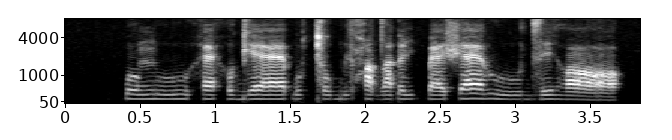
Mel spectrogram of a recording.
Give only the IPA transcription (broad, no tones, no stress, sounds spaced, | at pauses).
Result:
k͡p o ŋ uː h æ h o ɡʲ æː ɓ o ǀ o b u lʲ ħ ɒ dˤ e ɗ iː k͡p æ ʃ æː v uː d͡z e ɦ ɒː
